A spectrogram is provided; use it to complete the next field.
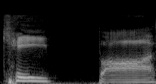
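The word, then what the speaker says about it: KBāss: It's K-B-A with a line over it, S, K-Boss.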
